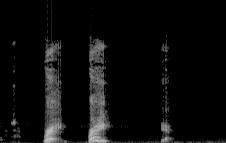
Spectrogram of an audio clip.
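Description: A person's short wordless vocal sounds: two brief voiced syllables about half a second apart, then a faint third near the end.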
